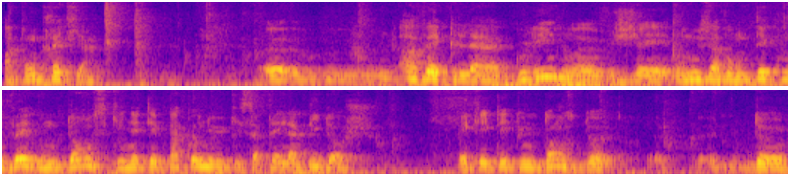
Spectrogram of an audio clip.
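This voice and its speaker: Somewhat breathy and dark, mellow in tone, a man speaks at a fairly high pitch with ordinary pitch variation. His pace is very slow, with long, frequent pauses and audible room echo. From France, Sarthe. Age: 70s. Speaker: folk dancer and retired teacher. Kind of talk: conference talk. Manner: hesitant, many fillers.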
